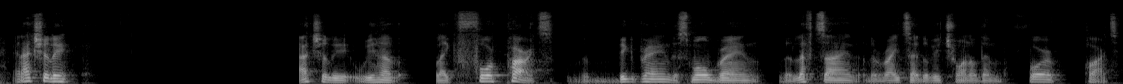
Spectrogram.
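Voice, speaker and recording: Slow, gravelly Israeli man. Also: deep voice, darkish tone. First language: Hebrew. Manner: halting, many restarts and fillers. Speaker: rabbi telling his life story. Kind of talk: personal storytelling and explanation.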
